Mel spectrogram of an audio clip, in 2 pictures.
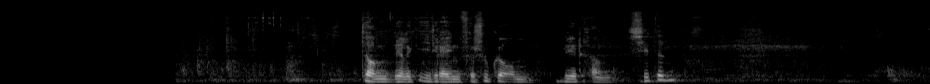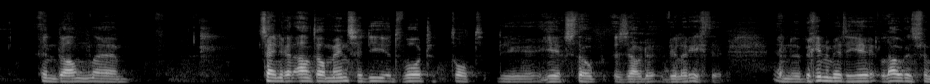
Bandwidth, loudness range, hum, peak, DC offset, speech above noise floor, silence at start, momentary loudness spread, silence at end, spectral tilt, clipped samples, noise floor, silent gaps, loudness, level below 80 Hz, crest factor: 13.5 kHz; 13 LU; none; -8 dBFS; under 0.1%; 59 dB; 1.95 s; 23 LU; 0 s; -5 dB/octave; under 0.1%; -90 dBFS; none; -31 LUFS; -76 dBFS; 24 dB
